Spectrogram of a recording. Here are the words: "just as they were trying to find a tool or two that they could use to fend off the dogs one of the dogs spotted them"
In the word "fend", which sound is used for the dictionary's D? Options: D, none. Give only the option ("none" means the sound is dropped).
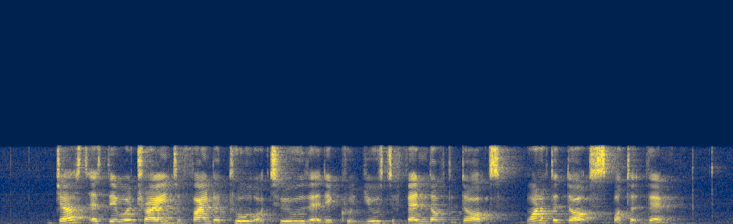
D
